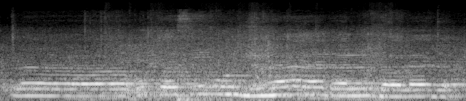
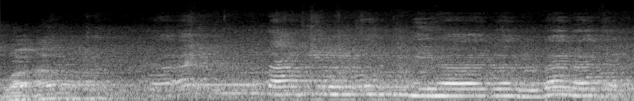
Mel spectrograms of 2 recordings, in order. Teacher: kalau yang di akhir ayat namanya qalqalah kubra, lebih dipantulkan daripada qalqalah sughra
